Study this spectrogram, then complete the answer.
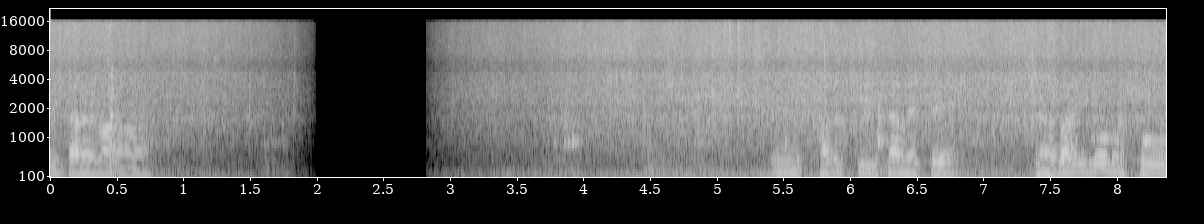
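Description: A wooden spatula scrapes and stirs in a pan.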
